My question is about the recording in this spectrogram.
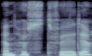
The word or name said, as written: en hoestferie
